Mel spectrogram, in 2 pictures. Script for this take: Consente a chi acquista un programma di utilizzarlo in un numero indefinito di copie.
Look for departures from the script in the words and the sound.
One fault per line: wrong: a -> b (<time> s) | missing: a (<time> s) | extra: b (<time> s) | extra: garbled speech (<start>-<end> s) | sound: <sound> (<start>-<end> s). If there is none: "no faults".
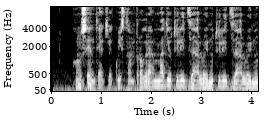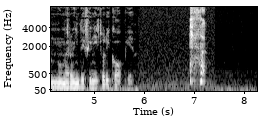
extra: utilizzarlo in (3.2 s)
sound: cough (6.9-7.3 s)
